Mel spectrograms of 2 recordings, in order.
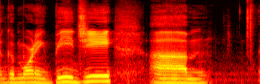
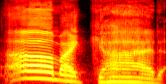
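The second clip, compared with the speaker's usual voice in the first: loud, slow, exasperated groan of disbelief; 12 dB louder, much slower than usual. Real, not acted. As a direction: drag it out in sheer disbelief. Exasperated at the article.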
